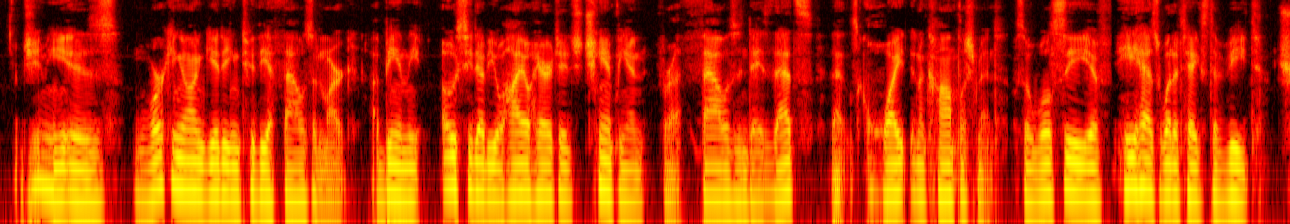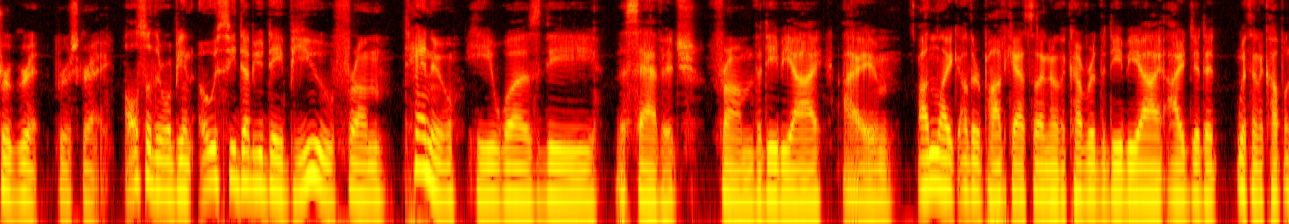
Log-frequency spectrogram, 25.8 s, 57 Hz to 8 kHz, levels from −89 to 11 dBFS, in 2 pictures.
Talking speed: 170 wpm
